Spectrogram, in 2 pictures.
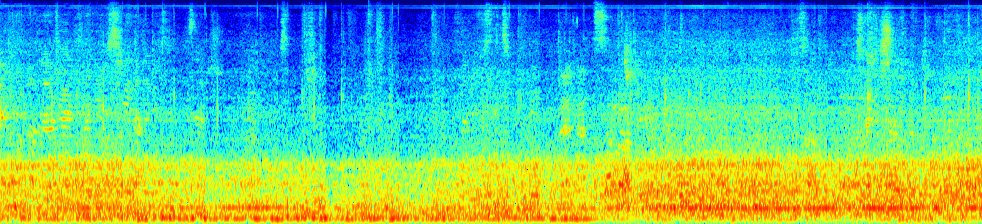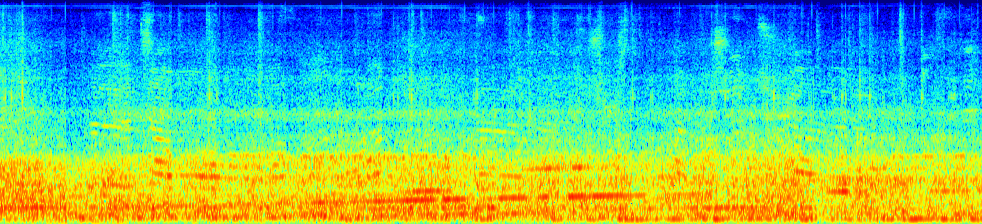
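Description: Tram running, heard from inside the passenger cabin: a steady running noise, with a motor whine that rises in pitch in the second half as the tram gathers speed.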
